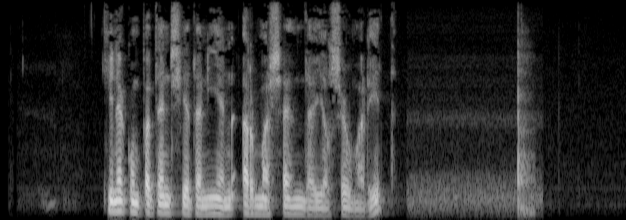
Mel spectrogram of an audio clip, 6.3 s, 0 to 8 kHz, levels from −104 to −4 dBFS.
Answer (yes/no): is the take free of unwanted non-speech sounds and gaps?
no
